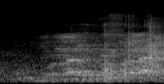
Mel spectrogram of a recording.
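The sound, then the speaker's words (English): A church audience claps together after an announcement about its summer Ministry Training Institute, a dense patter of many hands that swells slightly over a couple of seconds, with a murmur of voices mixed underneath. “Wasn't expecting clapping on that.”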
